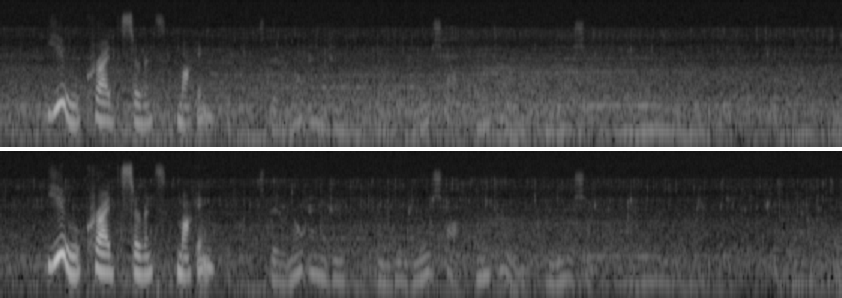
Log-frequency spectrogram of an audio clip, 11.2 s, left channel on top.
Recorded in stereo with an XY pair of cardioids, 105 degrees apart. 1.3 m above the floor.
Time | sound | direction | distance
0.6 | a woman speaking | 35° right | ?
3.5 | a woman speaking | 20° right | ?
